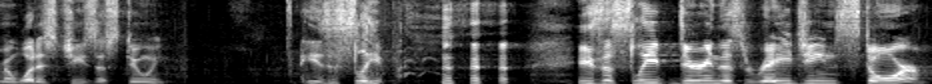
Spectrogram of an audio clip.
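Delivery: ordinary talk, nothing marked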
